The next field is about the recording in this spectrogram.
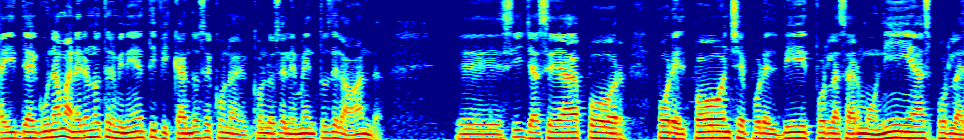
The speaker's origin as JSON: {"language": "Spanish", "town": "Cali", "region": "Valle del Cauca", "country": "Colombia", "said": "es uno como caleño, pues la escuela comienza como con la salsa que uno escucha en las casas, con los boleros, con la música antillana"}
